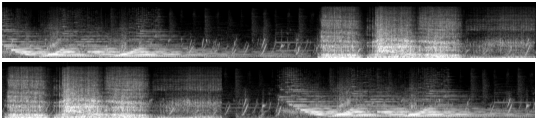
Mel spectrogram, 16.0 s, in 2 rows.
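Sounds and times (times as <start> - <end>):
soft plucked harp music: 0.0 - 4.7, 11.4 - 16.0
lion roar: 4.8 - 11.3.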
